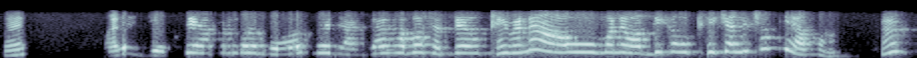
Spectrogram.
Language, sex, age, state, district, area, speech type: Odia, female, 60+, Odisha, Gajapati, rural, conversation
